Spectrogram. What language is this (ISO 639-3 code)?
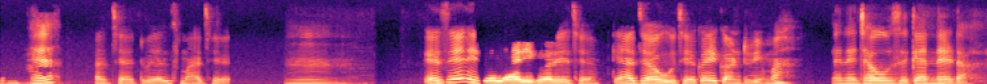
guj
